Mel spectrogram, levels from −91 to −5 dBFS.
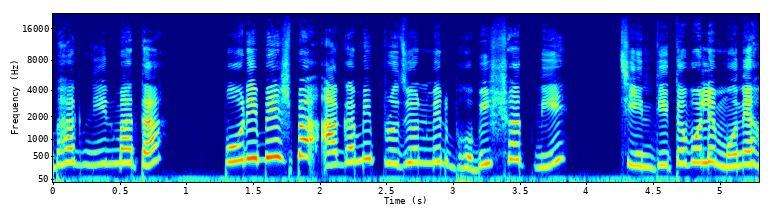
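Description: At 3.38 s, new audio arrived late, so the device played its last 10 ms buffer once more; this repeated buffer yields a brief click in the speech.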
